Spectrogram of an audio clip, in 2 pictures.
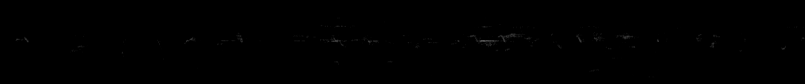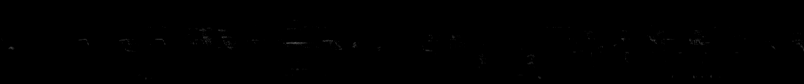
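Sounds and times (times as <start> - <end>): small birds chirping and twittering: 0.0 - 16.0.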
